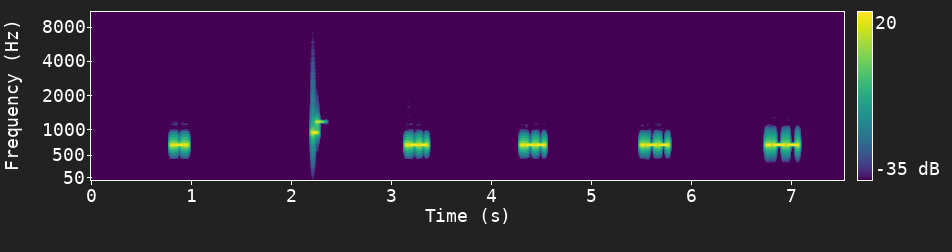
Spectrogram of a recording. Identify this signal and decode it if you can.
Morse code, heard as a keyed tone, about 42 wpm, spaced as for 9 wpm, 700 Hz. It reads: R WWWW
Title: Speed-Racing Single Letters 35wpm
